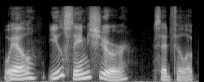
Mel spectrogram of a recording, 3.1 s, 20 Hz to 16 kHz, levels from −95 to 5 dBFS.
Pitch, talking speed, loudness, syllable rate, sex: 190 Hz, 135 wpm, -17 LUFS, 3.4 syllables/s, female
